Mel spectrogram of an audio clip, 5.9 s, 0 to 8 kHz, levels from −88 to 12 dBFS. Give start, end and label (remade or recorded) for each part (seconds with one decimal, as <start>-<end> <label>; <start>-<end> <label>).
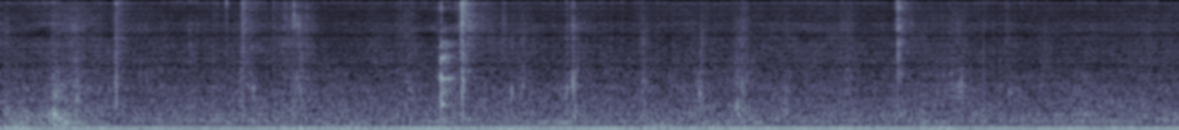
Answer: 0.0-5.9 remade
